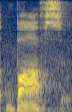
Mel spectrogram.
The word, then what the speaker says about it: BOF: which they call BOFs. It's B-O-F, stands of Birds of a Feather, but they pronounce it BOF.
